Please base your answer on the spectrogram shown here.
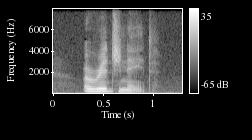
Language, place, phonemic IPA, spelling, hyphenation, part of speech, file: English, California, /əˈɹɪd͡ʒɪneɪt/, originate, ori‧gi‧nate, verb, En-us-originate.ogg
- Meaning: To cause (someone or something) to be; to bring (someone or something) into existence; to produce or initiate a person or thing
